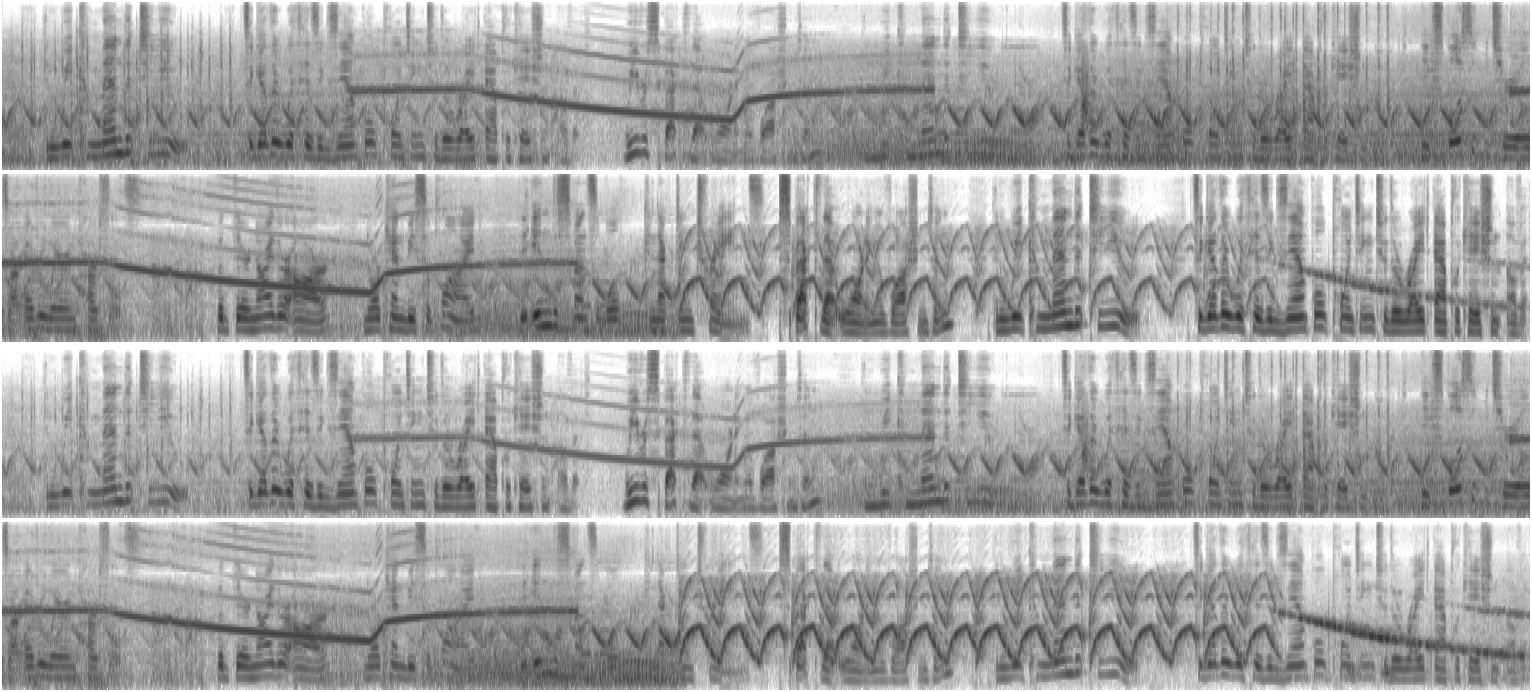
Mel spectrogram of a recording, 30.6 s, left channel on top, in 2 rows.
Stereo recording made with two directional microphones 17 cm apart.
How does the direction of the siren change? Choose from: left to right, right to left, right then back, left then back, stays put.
left to right.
